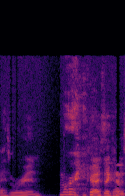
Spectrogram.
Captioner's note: laughing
